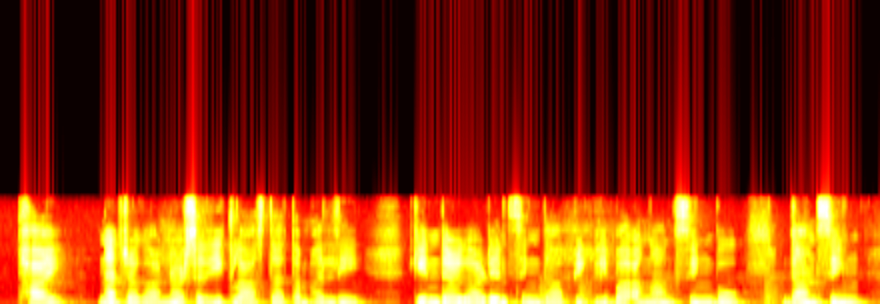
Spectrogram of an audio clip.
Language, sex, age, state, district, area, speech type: Manipuri, female, 30-45, Manipur, Tengnoupal, urban, spontaneous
